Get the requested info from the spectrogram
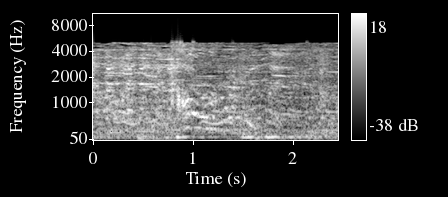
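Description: Muay Thai ring music (sarama): a reedy Thai oboe melody wavering up and down over drums, with crowd chatter throughout.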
